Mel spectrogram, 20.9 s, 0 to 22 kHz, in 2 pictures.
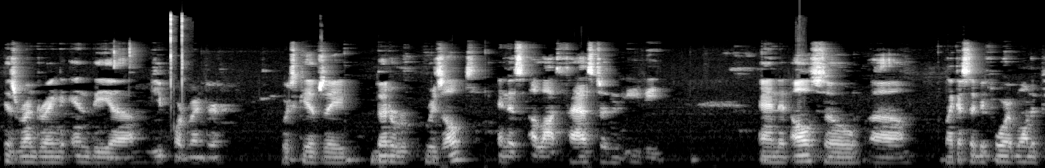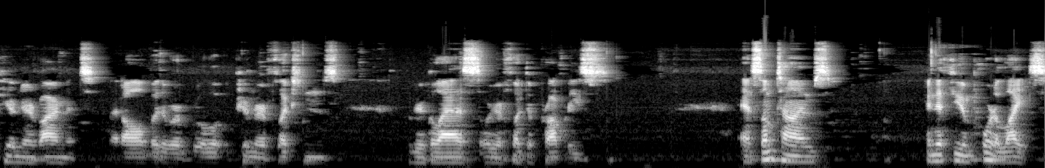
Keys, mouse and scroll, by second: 1.7 click, 2.7 middle click, 5.0 middle click, 8.1 middle click, 8.7-9.0 scroll down 2, 9.2 middle click, 12.8-13.5 scroll up 2, 13.5 middle click, 16.1 middle click, 18.4-19.1 scroll down 2, 19.9 shift+middle click.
